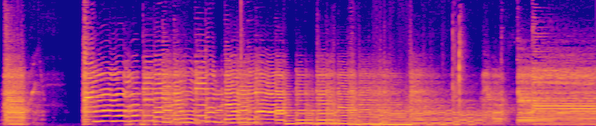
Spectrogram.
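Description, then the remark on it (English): An electric guitar plays a flowing run of ringing notes drenched in reverb, with a slightly gritty tone, briefly pausing before continuing; loud, with no voices. “Wait, no, there's a reverb.”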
